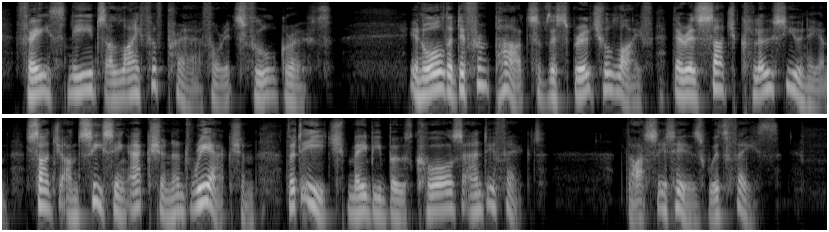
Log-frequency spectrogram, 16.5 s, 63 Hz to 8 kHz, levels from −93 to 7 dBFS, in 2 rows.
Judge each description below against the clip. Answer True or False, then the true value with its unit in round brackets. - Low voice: False (150 Hz)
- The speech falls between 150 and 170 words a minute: True (155 wpm)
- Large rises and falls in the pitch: True (6.1 semitones)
